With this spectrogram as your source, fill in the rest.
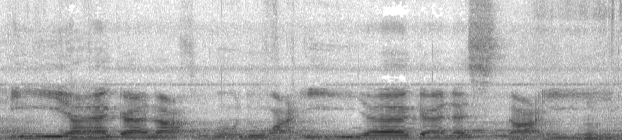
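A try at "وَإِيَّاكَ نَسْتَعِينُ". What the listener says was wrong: Ulangi, jangan wa iya jadi ain. Iyyaka na'budu wa iya. Masih ain, Pak. Jangan wa'i, wa'i.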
